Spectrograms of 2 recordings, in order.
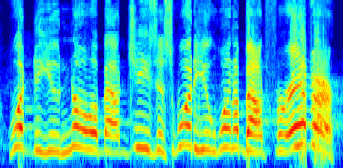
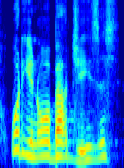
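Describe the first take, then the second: First: Louder challenge. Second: Quick and soft. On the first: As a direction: hit it again, louder, as a challenge. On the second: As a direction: toss it off fast and softer. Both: Real, not acted. Repeated rhetorical question.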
